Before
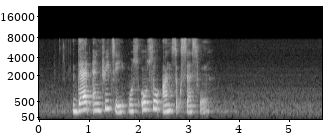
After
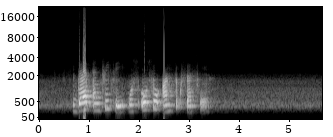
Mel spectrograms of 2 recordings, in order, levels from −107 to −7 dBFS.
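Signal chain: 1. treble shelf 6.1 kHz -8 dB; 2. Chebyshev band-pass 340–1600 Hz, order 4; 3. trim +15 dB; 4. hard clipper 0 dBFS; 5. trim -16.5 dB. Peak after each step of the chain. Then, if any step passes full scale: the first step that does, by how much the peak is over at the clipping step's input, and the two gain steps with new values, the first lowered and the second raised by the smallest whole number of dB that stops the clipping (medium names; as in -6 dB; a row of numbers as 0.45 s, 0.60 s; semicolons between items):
-5.0 dBFS, -9.0 dBFS, +6.0 dBFS, 0.0 dBFS, -16.5 dBFS; step 3, 6.0 dB; step 3 +9 dB, step 5 -10.5 dB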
